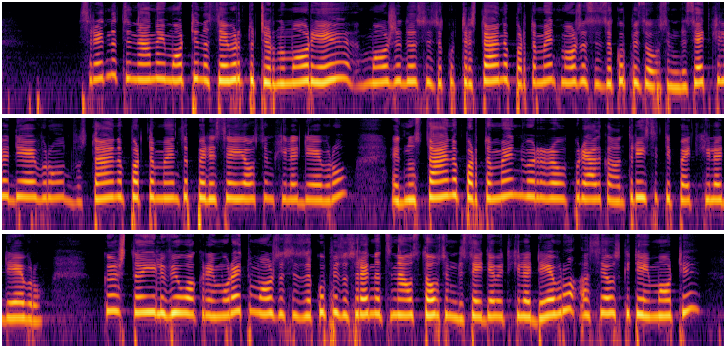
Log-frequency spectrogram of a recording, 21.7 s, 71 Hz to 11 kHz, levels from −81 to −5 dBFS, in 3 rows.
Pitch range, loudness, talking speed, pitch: 285-325 Hz, -21 LUFS, 150 wpm, 305 Hz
